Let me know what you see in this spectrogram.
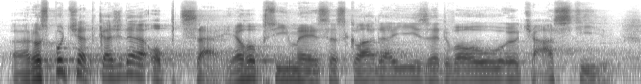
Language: Czech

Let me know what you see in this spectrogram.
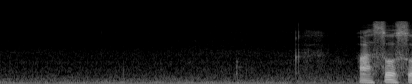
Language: Japanese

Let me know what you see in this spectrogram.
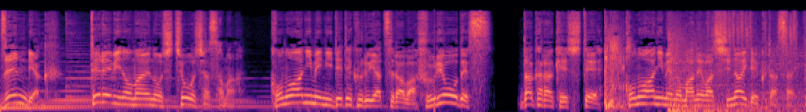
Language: Japanese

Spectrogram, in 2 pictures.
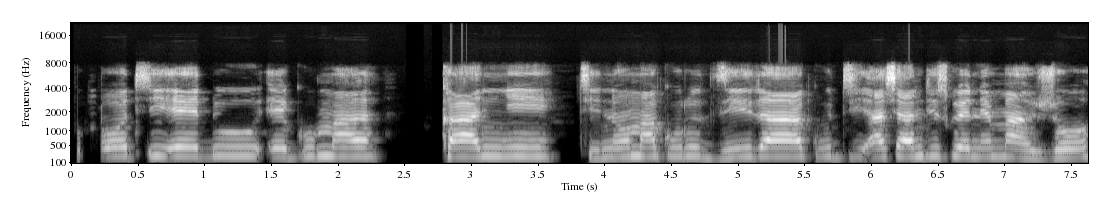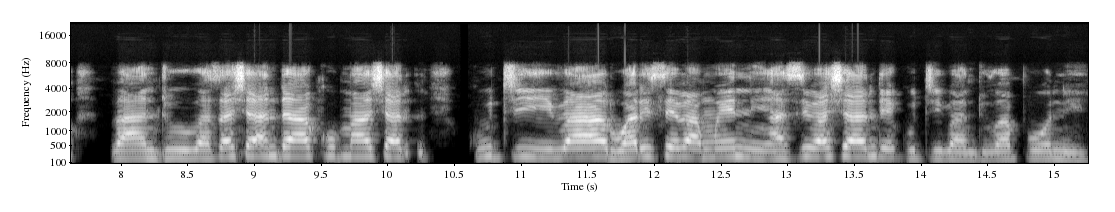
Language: Ndau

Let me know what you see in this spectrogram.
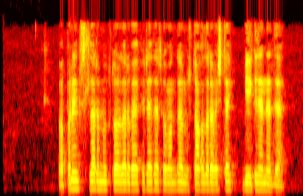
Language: Uzbek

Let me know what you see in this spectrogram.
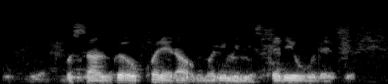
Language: Kinyarwanda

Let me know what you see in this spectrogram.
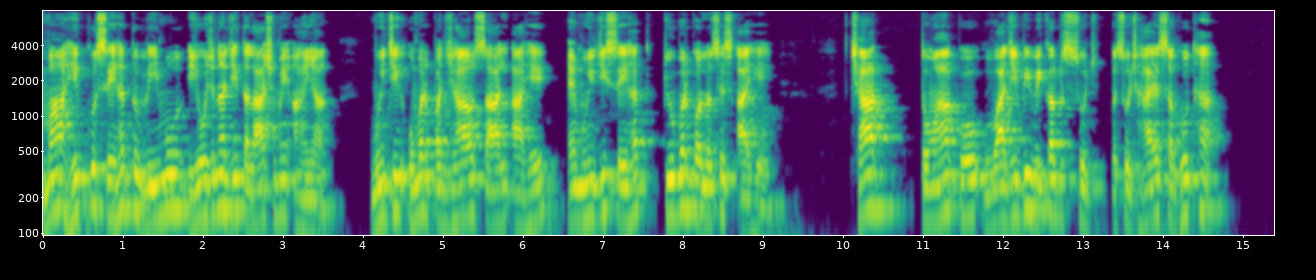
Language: Sindhi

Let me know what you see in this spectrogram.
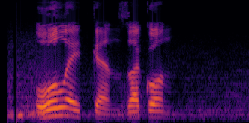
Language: Bashkir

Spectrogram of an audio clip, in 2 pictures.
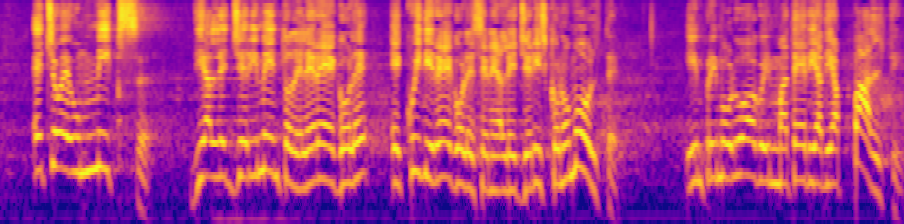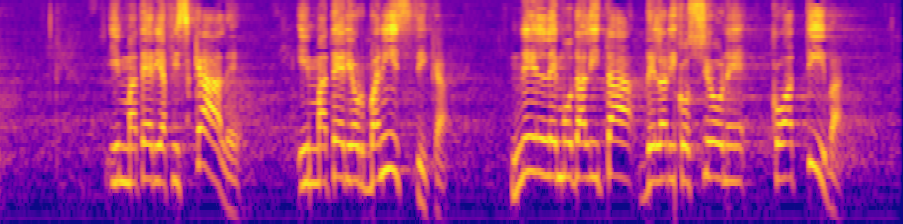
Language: Italian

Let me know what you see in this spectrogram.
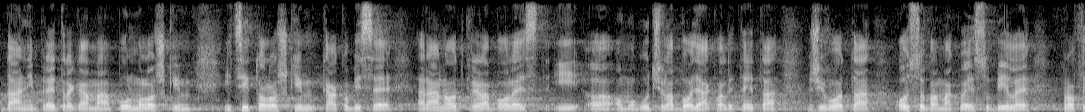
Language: Croatian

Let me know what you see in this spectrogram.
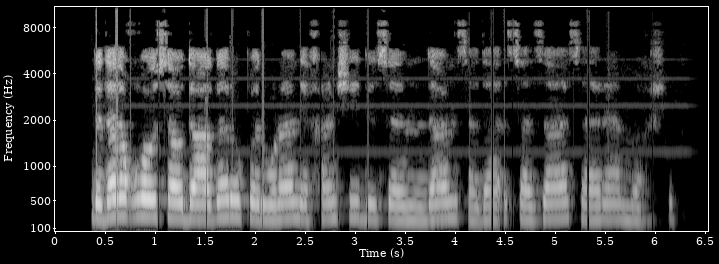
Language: Pashto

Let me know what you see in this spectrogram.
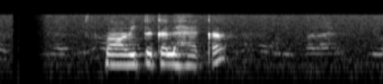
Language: Sinhala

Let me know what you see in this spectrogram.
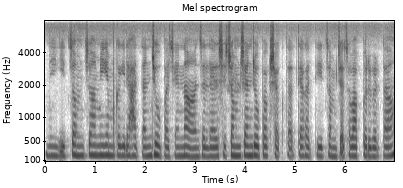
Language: Konkani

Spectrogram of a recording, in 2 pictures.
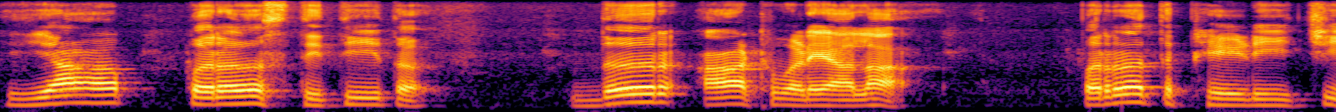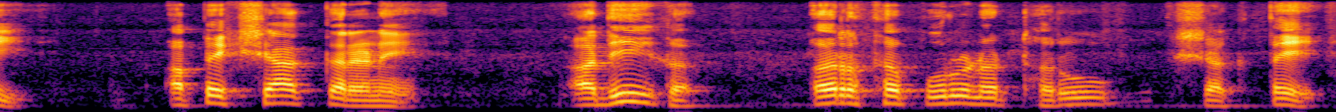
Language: Marathi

